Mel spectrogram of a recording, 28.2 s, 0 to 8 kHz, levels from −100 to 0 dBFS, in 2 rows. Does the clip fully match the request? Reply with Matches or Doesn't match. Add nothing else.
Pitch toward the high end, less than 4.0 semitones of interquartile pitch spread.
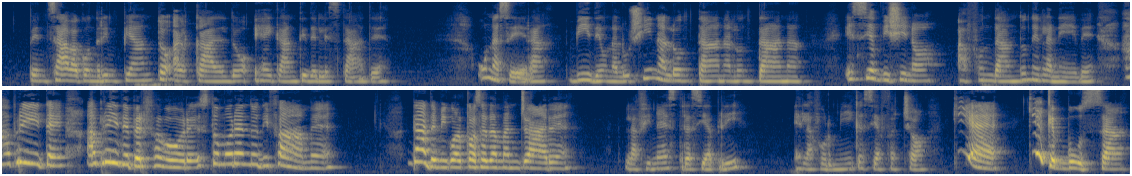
Doesn't match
